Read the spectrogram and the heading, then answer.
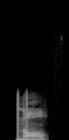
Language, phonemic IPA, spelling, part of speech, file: Marathi, /nə/, न, character, LL-Q1571 (mar)-न.wav
- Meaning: The nineteenth consonant of Marathi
